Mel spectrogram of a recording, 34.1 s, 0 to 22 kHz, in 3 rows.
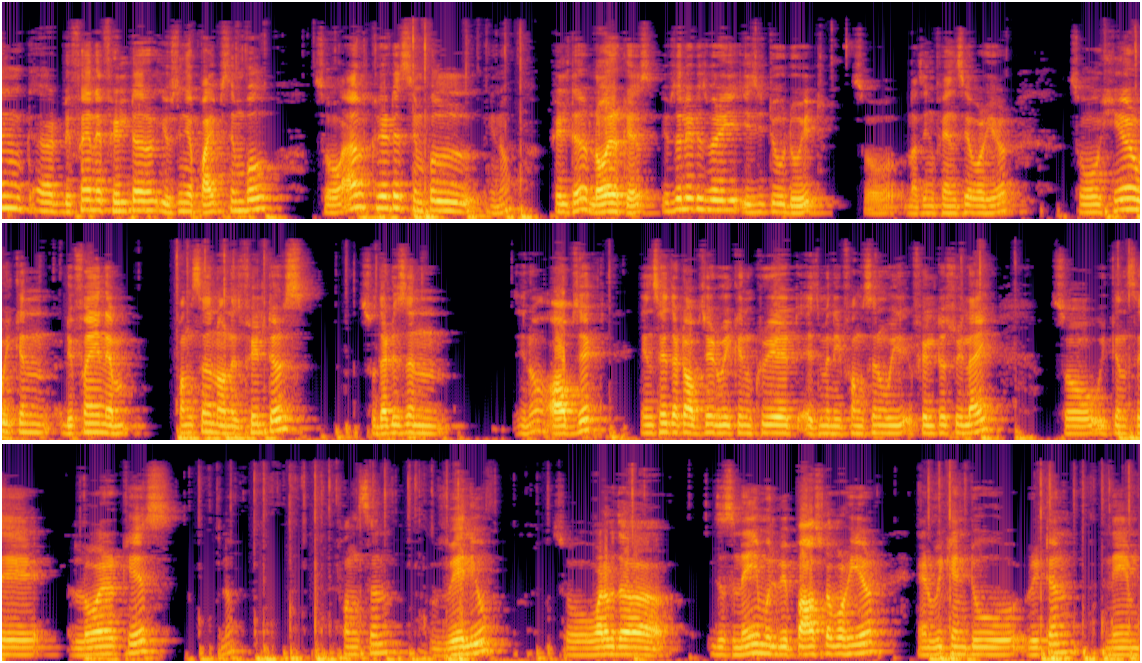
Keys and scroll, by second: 0.7 space, 11.4 Return, 14.7 space, 17.5 Return, 24.9 space, 27.9 Right, 28.1 space, 29.1 Return, 33.4 space.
